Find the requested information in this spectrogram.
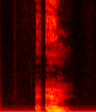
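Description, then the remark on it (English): A single short, fairly loud sneeze from a person with hay fever and a chest infection, a quick sharp burst that trails off into a falling voiced tone, against a faint steady background hum. “I've got like hay fever, I've got chest infection, I'm sneezing.”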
